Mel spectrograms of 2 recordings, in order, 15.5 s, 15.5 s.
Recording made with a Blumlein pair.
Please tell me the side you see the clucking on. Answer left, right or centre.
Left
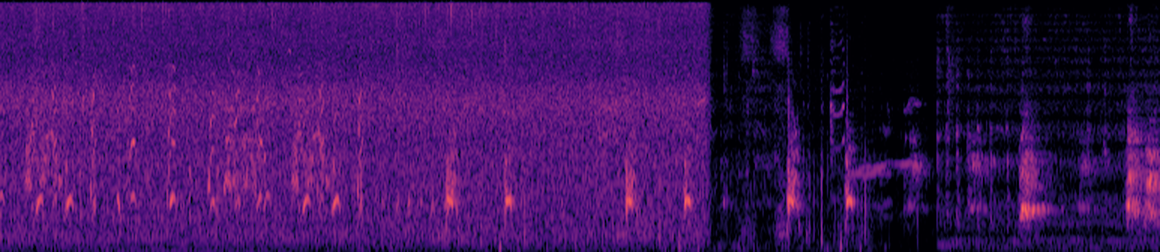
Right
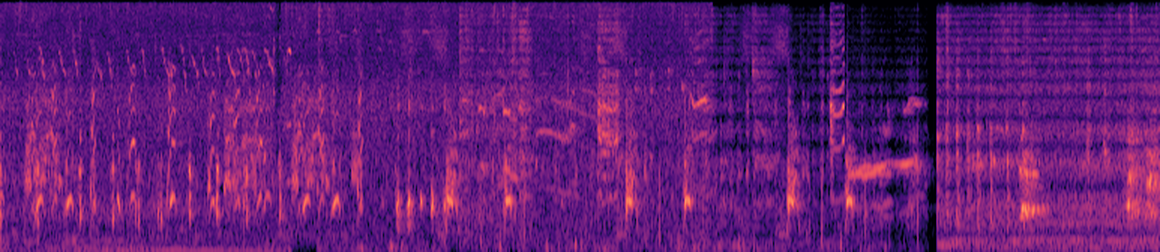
right.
